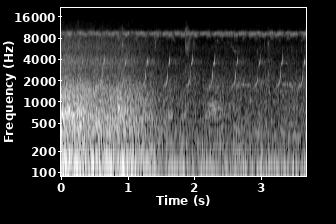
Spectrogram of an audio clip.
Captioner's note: birds twittering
